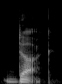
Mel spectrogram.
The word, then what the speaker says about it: DUKW: The key to beach logistics was the DUKW, an amphibious truck that soldiers pronounced duck.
